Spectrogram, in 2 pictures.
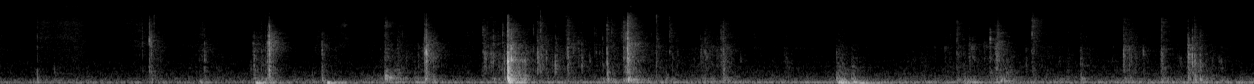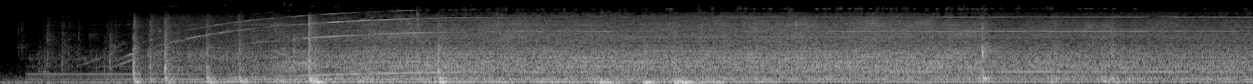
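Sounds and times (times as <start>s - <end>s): low hum: 12.8s - 25.0s.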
